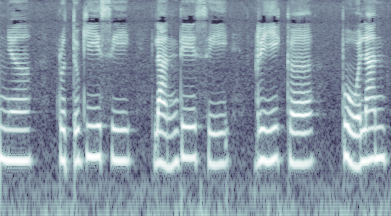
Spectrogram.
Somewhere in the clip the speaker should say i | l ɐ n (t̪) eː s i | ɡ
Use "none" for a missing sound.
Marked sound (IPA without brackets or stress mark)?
d̪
